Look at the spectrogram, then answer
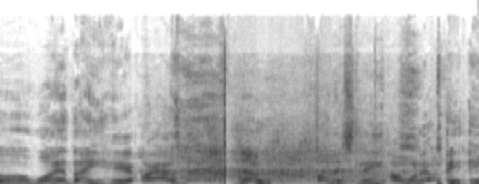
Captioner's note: laughter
